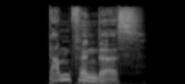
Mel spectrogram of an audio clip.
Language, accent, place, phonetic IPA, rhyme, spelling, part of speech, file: German, Germany, Berlin, [ˈdamp͡fn̩dəs], -amp͡fn̩dəs, dampfendes, adjective, De-dampfendes.ogg
- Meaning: strong/mixed nominative/accusative neuter singular of dampfend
